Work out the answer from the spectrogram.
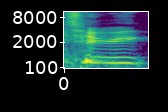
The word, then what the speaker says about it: Tareq: That's how he told us to yeah, pronounce it, though, was he Tareq. introduced himself as Tareq. As Tareq. Hi, I'm Tareq.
